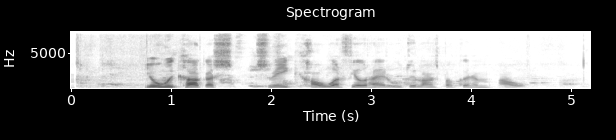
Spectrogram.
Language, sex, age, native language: Icelandic, male, 14, Icelandic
